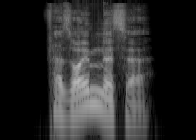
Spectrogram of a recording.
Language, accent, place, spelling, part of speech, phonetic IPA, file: German, Germany, Berlin, Versäumnisse, noun, [fɛɐ̯ˈzɔɪ̯mnɪsə], De-Versäumnisse.ogg
- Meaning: nominative/accusative/genitive plural of Versäumnis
